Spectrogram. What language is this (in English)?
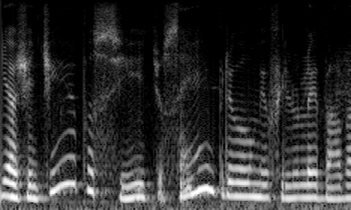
Portuguese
